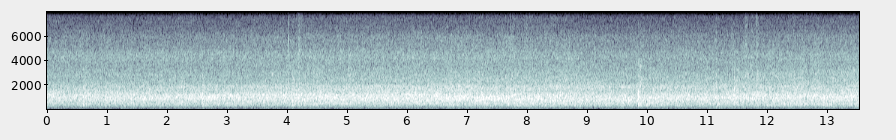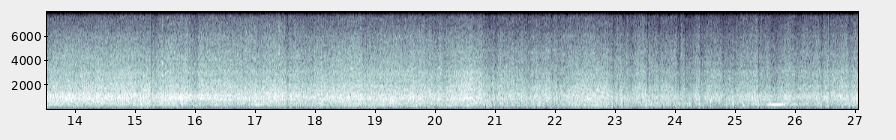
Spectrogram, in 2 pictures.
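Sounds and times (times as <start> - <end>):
train wheels rumbling on rail: 0.0 - 27.0
rail joint clicks: 0.4 - 27.0.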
